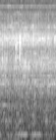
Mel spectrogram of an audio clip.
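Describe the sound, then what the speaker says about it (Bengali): Running tap water splashes steadily over a pointed gourd (potol) being rinsed in a home kitchen, a continuous close wash of water alone. "পটলটাকে এখন ধুয়ে নিই।"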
